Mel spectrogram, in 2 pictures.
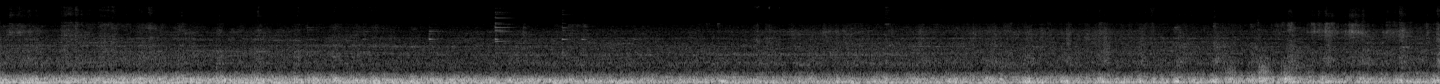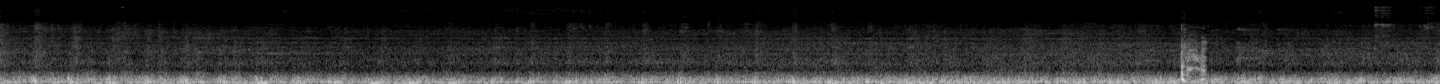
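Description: Freight train's tank cars rolling past, a steady low rumble of steel wheels on the rails. A short high squeal cuts through near the end.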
